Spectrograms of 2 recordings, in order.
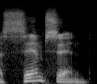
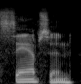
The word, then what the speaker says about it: Simpson: It is Simpson, Rick Simpson oil, not Samson.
